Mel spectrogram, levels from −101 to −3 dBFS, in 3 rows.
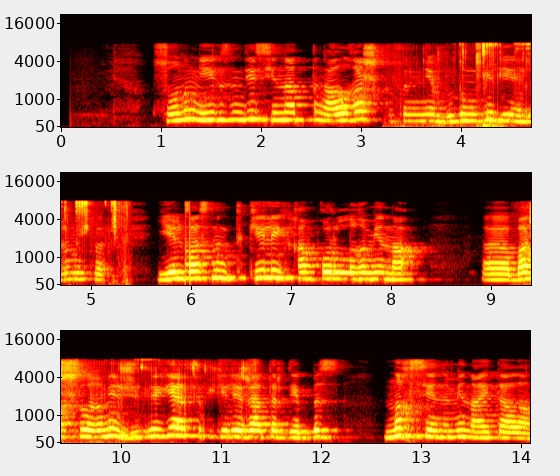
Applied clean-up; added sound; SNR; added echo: neural mask model Resemble Enhance denoiser.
